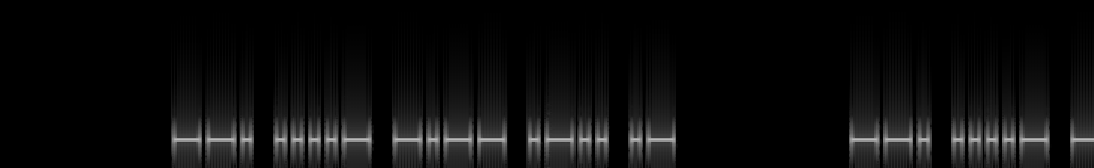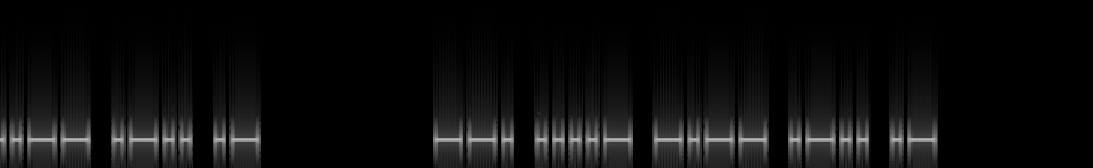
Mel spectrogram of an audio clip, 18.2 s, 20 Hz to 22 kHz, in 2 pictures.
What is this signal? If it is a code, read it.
Morse code, heard as a keyed tone, about 17 wpm, 700 Hz. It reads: G4YLA G4YLA G4YLA
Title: DXCC-100 Call Signs - 5 Characters - Repeated 3x - 17wpm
